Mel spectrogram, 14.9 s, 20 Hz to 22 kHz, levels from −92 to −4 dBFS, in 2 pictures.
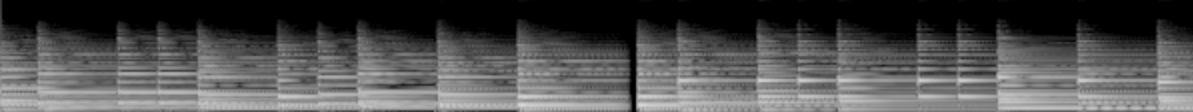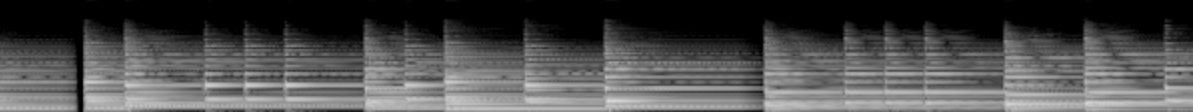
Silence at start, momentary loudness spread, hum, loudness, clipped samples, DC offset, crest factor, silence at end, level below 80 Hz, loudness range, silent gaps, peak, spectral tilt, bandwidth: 0 s; 5 LU; none; -27 LUFS; under 0.1%; under 0.1%; 16 dB; 0 s; -64 dBFS; 1 LU; 3.93-3.97 s, 7.93-7.97 s; -10 dBFS; -7 dB/octave; 9.2 kHz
